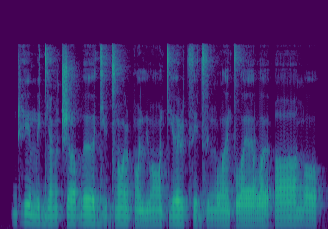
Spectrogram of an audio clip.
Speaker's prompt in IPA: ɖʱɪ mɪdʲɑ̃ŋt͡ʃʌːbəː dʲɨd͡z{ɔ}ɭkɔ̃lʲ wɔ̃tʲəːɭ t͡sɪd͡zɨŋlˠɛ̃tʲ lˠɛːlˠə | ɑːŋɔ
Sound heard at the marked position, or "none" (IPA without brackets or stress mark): ɔ̃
